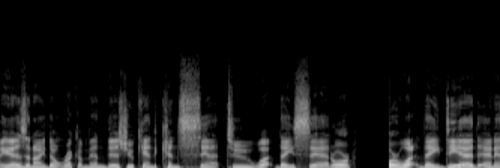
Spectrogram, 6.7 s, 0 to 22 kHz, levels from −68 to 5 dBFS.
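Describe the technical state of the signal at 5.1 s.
At 5.13 s the speech resumes with a clipped start after a pause. Following a silence of 0.48 s, the output path has gone idle and needs a moment to wake, so the first 44 ms of sound, up to 5.17 s, never reaches the output. The word therefore bursts in abruptly, missing its first sounds. Muted pauses only silence the gap and return in time for the next sound, but here the onset itself is lost.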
